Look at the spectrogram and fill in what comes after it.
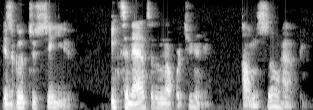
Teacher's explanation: Exclamatory sentences, falling intonation.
